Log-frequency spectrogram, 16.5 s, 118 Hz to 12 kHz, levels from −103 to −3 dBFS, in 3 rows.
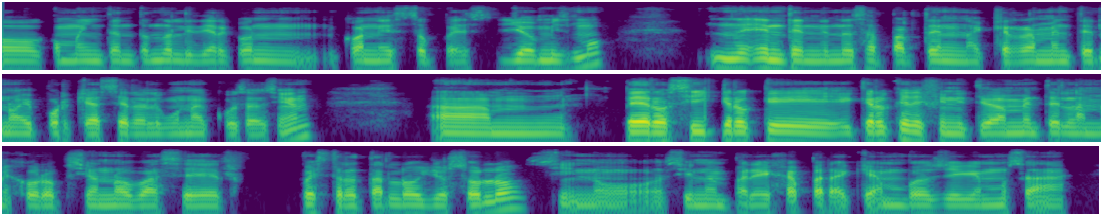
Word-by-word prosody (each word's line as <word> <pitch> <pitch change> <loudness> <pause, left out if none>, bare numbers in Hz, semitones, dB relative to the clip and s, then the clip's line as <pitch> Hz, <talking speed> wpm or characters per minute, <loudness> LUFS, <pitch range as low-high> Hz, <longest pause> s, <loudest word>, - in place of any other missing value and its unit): O 110 - -10
como 115 +1 -5
intentando 115 +1 -5
lidiar 115 -1 -4
con 115 -2 -6
con 115 -1 -1
esto, 115 - -5
pues, - - -9
yo 115 0 +1
mismo, 115 -1 -4 0.5
mm, 130 -1 +1
entendiendo 115 -3 +2
esa 115 0 -5
parte 110 +1 -1
en 115 -1 -2
la 110 -1 -6
que - - -2
realmente 110 0 -1
no 110 - -3
hay 110 - -1
por 115 - -3
qué - - +1
hacer 110 - 0
alguna 110 +1 -4
acusación. 105 -2 -2 0.6
Am, 110 -1 +1 0.3
pero 120 -1 +11
sí, 125 - +3
creo 120 -2 +5
que 115 -3 +4
creo 120 - +5
que 135 - +5
definitivamente 110 -1 +1
la 110 -1 -1
mejor 105 0 -3
opción 110 -1 -4
no 110 0 +1
va 110 0 +1
a - - -12
ser, 110 0 -2 0.4
pues, - - -1
tratarlo 110 +1 -1
yo 110 0 -4
solo, 165 +12 +2
sino 180 - -7 0.2
sino 110 -1 -5
en 110 - -7
pareja, 115 -1 +1
para - - 0
que - - -3
ambos 110 -1 -3
lleguemos 110 0 -2
a, - - -1
110 Hz, 195 wpm, -26 LUFS, 110-115 Hz, 0.6 s, pero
